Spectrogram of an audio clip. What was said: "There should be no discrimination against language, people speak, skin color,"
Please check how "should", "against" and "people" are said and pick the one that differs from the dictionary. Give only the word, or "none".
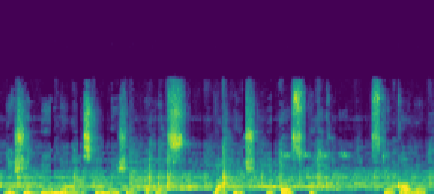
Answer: against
